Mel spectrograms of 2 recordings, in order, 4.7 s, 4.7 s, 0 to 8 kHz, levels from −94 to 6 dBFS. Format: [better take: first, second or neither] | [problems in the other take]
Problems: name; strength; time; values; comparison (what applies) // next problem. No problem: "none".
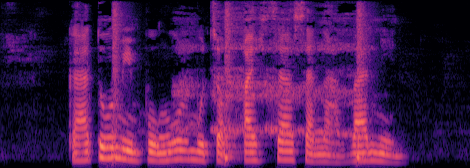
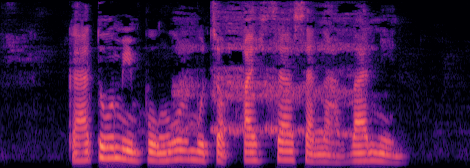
second | background sound (Snare drum); 9 dB below the speech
